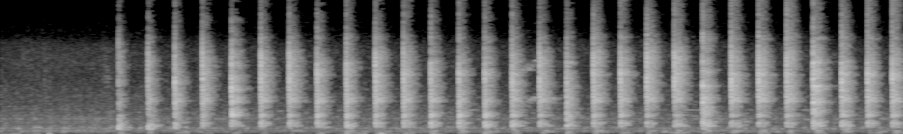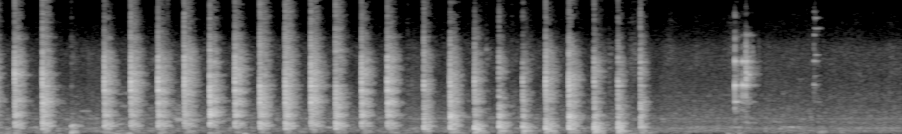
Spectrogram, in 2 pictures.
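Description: A hand tool working in fast, even strokes, about four a second, each stroke sharp and bright. The strokes break off briefly about ten seconds in, then resume and stop about fifteen seconds in.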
